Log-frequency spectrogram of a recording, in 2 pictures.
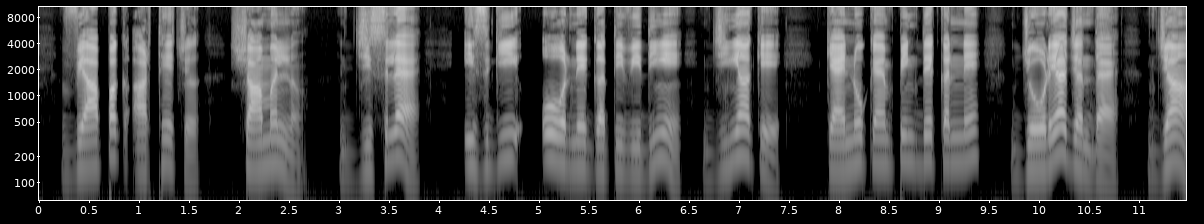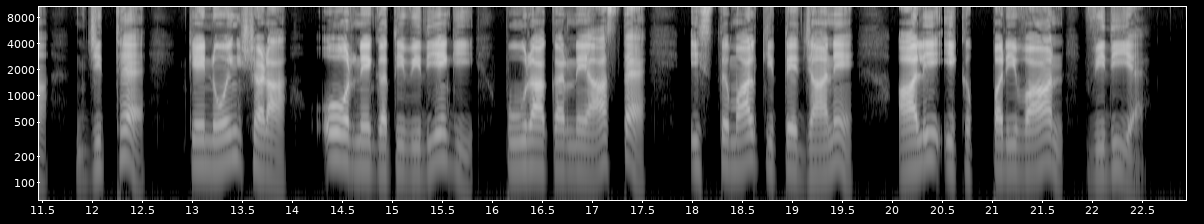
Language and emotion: Dogri, neutral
